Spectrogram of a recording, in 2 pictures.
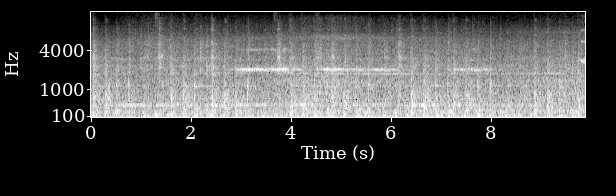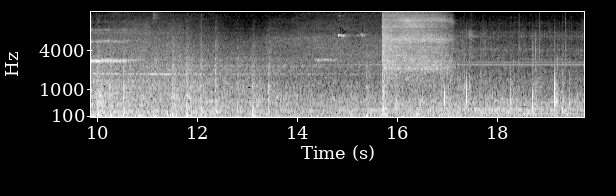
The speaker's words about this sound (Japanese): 3番線、電車が到着します。黄色い線までお下がりください。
